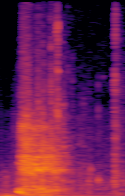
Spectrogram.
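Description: A single quick, close sneeze bursts out sharply over a low background hum during a Warzone video game session.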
